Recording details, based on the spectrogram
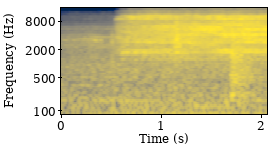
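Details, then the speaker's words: ATV two-stroke carburetor leaking fuel, air blown through the fuel inlet by hose. Soft steady hiss as air passes the float needle valve with the float down; raising the float closes the valve and shuts off flow. "se escucha que hay ahí de verdad o sea porque el flotador está abajo"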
